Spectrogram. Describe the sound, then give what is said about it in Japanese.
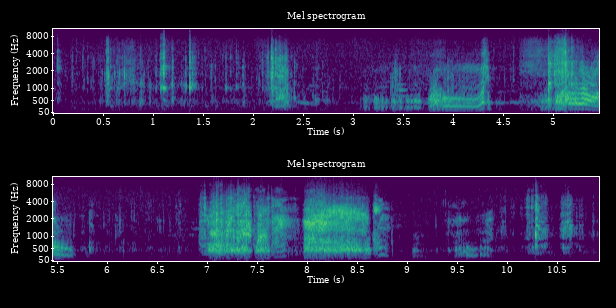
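A dog growls in several rough, rumbling bursts of about a second each, separated by short pauses, with faint clicks and shuffling in between. “僕の彼女ってかどんなの出てるの、犬だよこれ。でしょうね、犬ですよこれはね。”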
